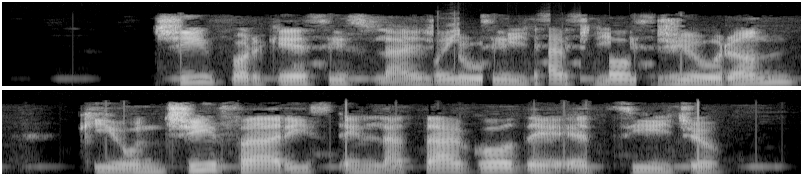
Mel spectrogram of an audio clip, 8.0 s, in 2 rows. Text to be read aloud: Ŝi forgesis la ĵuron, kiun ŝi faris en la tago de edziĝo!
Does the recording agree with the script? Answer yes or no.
no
